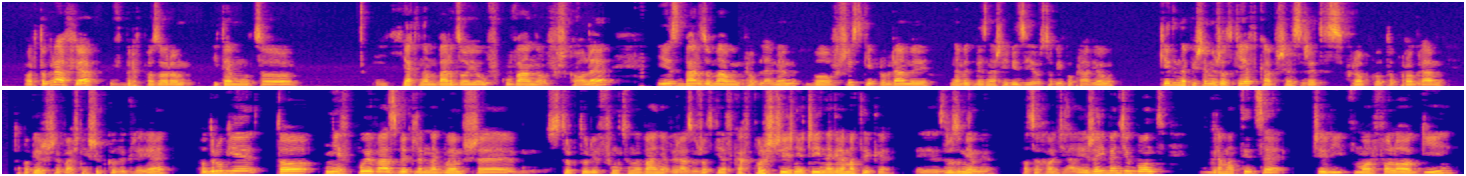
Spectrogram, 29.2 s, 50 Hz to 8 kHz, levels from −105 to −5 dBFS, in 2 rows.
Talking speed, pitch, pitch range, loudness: 150 wpm, 140 Hz, 130-150 Hz, -23 LUFS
